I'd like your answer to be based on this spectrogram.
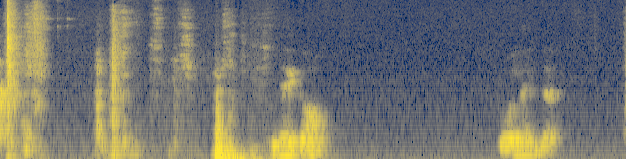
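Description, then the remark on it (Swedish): A female dog barks several times in quick, uneven bursts, loud, then falls quiet before one last bark a couple of seconds later. “Jag ber om ursäkt för vår mm. skällande hund, hon har blivit mycket värre.”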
